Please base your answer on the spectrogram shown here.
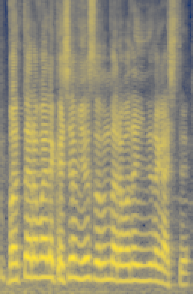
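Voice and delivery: loud excited commentary with a laugh; excited gameplay shout. Real, not acted. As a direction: call it out loudly, delighted.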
